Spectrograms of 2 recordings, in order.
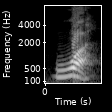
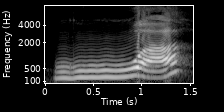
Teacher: the consonant is really produced in the back of the mouth, right? As the back of the tongue goes up, but it's not blocking the air completely. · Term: W sound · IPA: /w/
